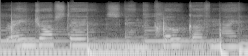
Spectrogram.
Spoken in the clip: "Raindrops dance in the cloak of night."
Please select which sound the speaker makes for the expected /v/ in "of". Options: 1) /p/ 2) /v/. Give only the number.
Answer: 2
